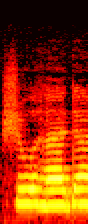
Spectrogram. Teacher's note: thbiinya Alif sebelumnya fathah hamzahnya yang i pada kata syuhada maka cara bacanya dipanjangkan harus lebih dari dua empat atau lima harakat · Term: mad wajib muttasil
